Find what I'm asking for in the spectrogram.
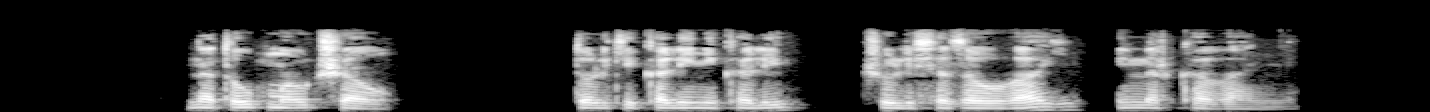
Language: Belarusian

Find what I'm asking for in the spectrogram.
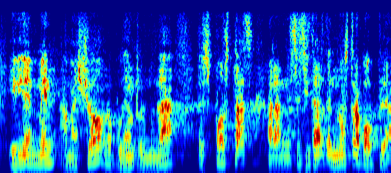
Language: Catalan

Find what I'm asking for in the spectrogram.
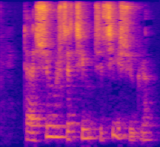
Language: Danish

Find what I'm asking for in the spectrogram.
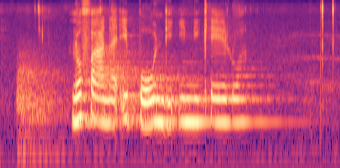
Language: South Ndebele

